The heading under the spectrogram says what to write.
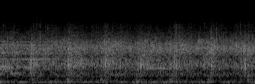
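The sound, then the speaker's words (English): A church audience at New Hope Church applauds steadily after hearing that close to 6,000 people attended Christmas Eve weekend services, many hands clapping at once in a dense, even wash of sound with no single claps standing out and no talking over it. “Now, I love the fact that you clapped for that, but what I'm about to share with you, I hope you clap a whole lot more because this is why we exist.”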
